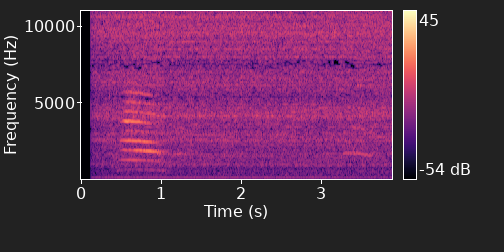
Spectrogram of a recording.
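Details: Ragdoll kitten raised indoors without cages at a home cattery in central Kansas, giving one short, clear meow that rises slightly and falls, over a steady low electrical hum.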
